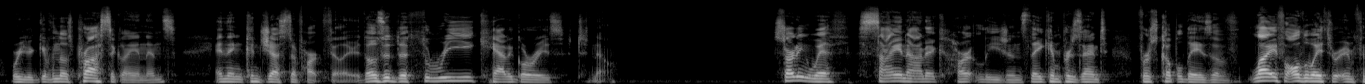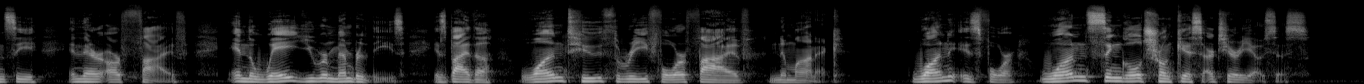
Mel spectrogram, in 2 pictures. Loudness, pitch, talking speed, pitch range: -27 LUFS, 130 Hz, 135 wpm, 120-145 Hz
